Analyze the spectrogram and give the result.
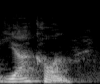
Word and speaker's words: yacon: It's called yacon, and it's spelled Y-A-C-O-N.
